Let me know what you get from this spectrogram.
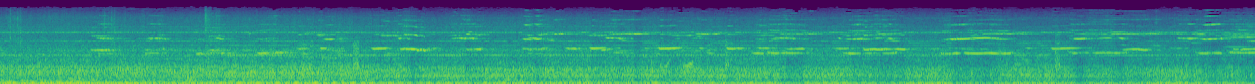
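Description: A diesel-hauled passenger train rolling past close by, the locomotive's engine giving a steady low rumble as it goes by. Short high-pitched squeals from the wheels on the rail recur throughout.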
